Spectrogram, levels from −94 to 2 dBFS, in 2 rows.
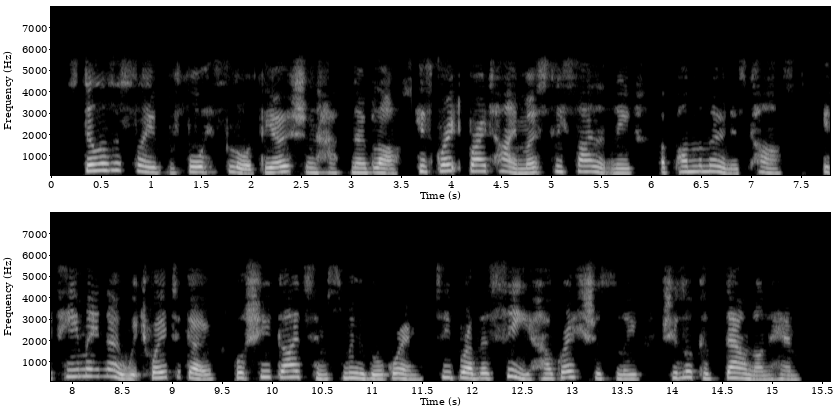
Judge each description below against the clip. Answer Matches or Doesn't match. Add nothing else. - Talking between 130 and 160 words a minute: Doesn't match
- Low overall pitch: Doesn't match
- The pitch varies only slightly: Doesn't match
